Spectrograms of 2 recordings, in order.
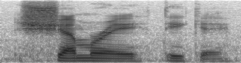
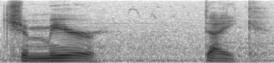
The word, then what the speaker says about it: Chimere Dike: the last 2 months learning how to pronounce Shemre Dike. That's a lot better than I did because that would not have been my guess. Because on paper, it would appear to be Chimere Dike.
